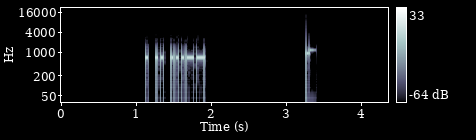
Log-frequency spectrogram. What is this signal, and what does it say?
Morse code, heard as a keyed tone, about 36 wpm, 700 Hz. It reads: EI3
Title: Callsign Prefixes for Top 50 DXCC - 35wpm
